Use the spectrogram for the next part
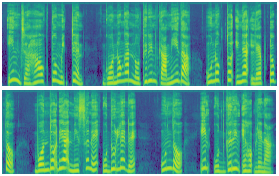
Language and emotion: Santali, fearful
